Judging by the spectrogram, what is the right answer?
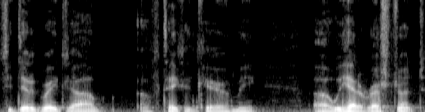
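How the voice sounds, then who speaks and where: With an American accent, this voice carries a dark, mellow tone, vocal fry and a monotone, flat intonation at a moderate pace. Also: man. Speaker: jazz pianist. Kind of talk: oral history interview. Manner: halting, many fillers and repeats.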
